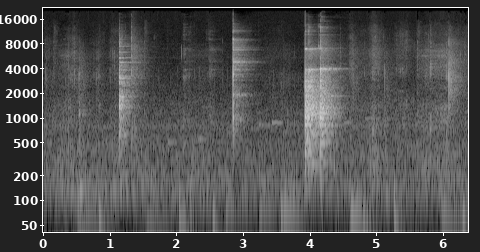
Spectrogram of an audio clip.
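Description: Coffee cookie batter being mixed with hot milk and butter in a bowl, giving a few sharp utensil clinks and scrapes against the bowl amid quieter stirring, with one louder clatter partway through.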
